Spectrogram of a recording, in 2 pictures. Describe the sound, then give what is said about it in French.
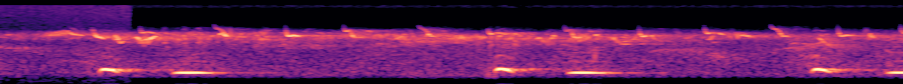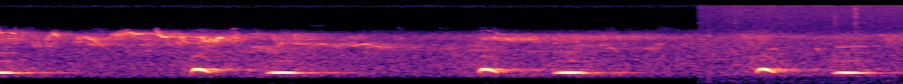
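A common cuckoo gives its two-tone call: six evenly spaced two-note phrases, the second note of each slightly lower, with faint chatter from other birds behind. “chant à deux tons du coucou gris”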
